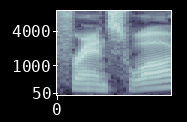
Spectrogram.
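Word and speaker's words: François: President Francois, am I saying that right, Jordan? – Yes.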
